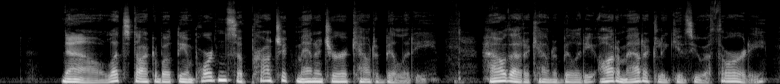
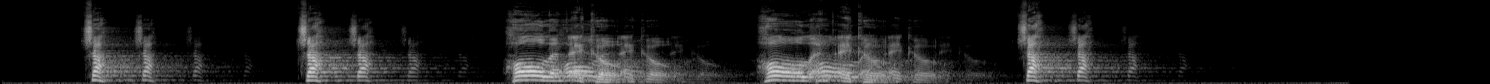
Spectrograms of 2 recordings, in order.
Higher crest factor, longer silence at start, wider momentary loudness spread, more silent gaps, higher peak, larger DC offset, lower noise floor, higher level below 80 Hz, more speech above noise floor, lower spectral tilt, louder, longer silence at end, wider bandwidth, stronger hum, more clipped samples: second, 14 dB vs 24 dB; second, 0.6 s vs 0.85 s; second, 11 LU vs 21 LU; neither; second, -4 dBFS vs 0 dBFS; neither; second, -55 dBFS vs -62 dBFS; first, -48 dBFS vs -60 dBFS; about the same, 38 dB vs 41 dB; first, -7 dB/octave vs -4 dB/octave; first, -17 LUFS vs -20 LUFS; second, 0.15 s vs 3.55 s; second, 14 kHz vs over 20 kHz; neither; neither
